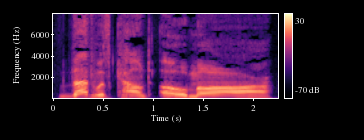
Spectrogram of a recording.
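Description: A man voicing an eager, gum-chewing newspaper reporter woman who gushes in slow, drawn-out lines. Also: deep voice, sing-song, fairly bright tone, no room sound, clean studio sound, heavily acted. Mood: gushing. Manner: gushing, drawn-out.

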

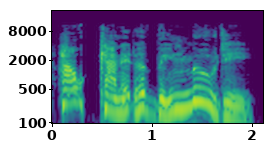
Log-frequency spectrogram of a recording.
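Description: Man playing a shocked teenage boy wizard, higher-pitched. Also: sing-song, a little slow, fairly bright tone, no echo, studio quality, exaggerated voice. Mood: disbelieving.

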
